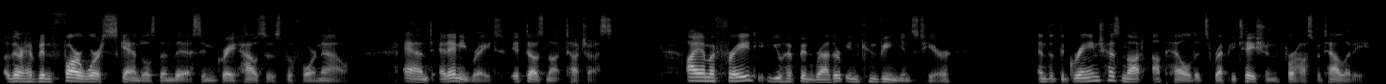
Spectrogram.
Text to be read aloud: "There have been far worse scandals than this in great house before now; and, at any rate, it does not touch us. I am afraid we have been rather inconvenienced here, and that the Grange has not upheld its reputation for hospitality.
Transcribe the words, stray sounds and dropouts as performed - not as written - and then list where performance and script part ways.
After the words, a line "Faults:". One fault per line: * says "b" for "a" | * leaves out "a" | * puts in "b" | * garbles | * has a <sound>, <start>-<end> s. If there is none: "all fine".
"There have been far worse scandals than this in great houses before now; and, at any rate, it does not touch us. I am afraid you have been rather inconvenienced here, and that the Grange has not upheld its reputation for hospitality.
Faults:
* says "houses" for "house"
* says "you" for "we"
